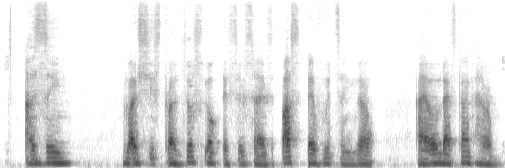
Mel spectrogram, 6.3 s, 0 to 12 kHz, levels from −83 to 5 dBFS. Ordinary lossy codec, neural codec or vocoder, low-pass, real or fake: none; codec, 24 kHz, 0.9 kbps, WavTokenizer, medium music audio release; none; fake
